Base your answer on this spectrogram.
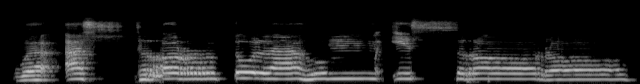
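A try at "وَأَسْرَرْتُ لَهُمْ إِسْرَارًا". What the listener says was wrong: Nah ini Hasan, Masya Allah. Coba disempurnakan lagi,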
